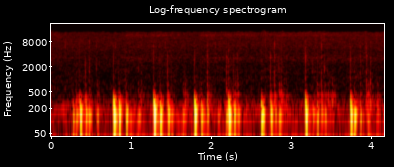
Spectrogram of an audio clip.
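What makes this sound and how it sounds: Fingertips tap on a pumpkin in a steady series of soft, hollow, low thuds, each landing as a quick double tap. The taps sound dull and deep, around 130 Hz, and die away almost instantly with no ringing.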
